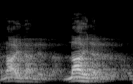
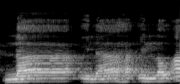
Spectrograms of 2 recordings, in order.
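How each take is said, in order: First: لا الہ الا اللہ mumbled fast and low; quiet mock mumble; mocking a rushed recitation. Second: لا الہ الا اللہ drawn out and clear; devout, deliberate chant; slow clear recitation. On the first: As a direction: imitate a careless mumbled chant. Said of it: "وہ بھی ایسے پڑھ". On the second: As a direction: say every syllable slowly. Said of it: "کچھ پتہ چلے". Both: Shown as a demonstration.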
